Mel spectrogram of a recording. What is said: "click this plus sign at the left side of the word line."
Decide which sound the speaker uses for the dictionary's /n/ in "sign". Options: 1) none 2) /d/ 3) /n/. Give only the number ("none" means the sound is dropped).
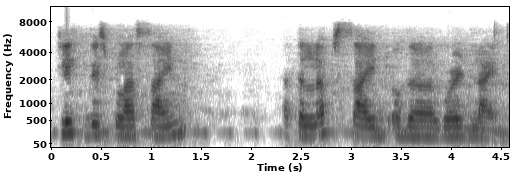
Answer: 3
